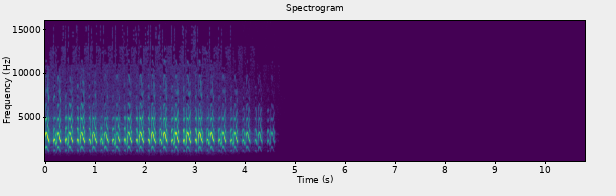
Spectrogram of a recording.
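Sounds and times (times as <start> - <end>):
bar-tailed godwit display call: 0.0 - 4.6.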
